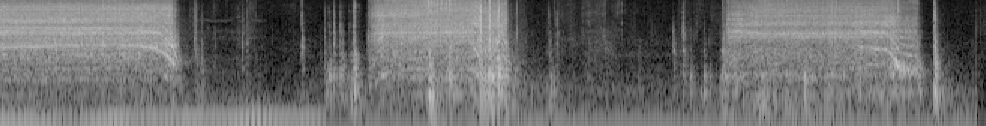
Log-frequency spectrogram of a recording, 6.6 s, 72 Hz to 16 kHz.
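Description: A power drill drives screws into a blower motor under the dash of a 1988-2000 Chevy C/K1500 pickup, in three close, loud whirring bursts separated by short quiet pauses.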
